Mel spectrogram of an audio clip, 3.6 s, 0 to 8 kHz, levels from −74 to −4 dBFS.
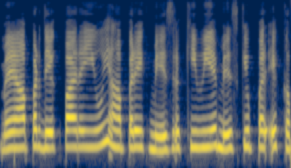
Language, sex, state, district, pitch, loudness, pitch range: Hindi, female, Chhattisgarh, Korba, 260 Hz, -13 LUFS, 250-270 Hz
